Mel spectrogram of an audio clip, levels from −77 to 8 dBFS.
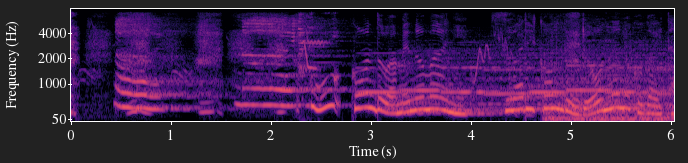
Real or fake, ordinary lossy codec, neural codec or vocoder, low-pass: real; none; none; 7.2 kHz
